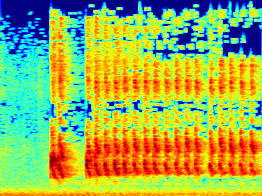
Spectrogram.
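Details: Yellow-vented bulbul used as a lure recording meant to provoke other bulbuls into singing: a burst of harsh, high chattering, then a rapid steady series of about fifteen buzzy pulses over two seconds.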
